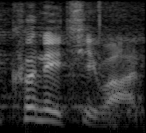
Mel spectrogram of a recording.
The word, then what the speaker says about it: Konnichiwa: it for a second it's four syllables so just say it to the person next to you say Konnichiwa just get in practice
